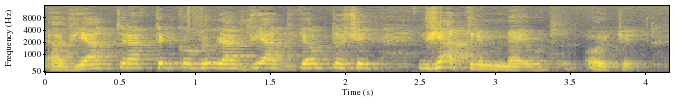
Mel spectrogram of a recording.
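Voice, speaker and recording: Noticeable background noise surrounds the recording. The woman speaking has a fairly high pitch. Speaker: war witness. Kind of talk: documentary interview answer.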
